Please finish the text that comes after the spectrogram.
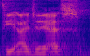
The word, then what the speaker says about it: Tijs: turntable killer and my real name is thais which is very hard to pronounce for people around the world tijs so i had to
